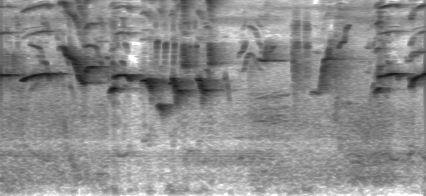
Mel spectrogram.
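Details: Oriental magpie-robin song for prompting reluctant caged birds to sing, with loud clear whistled slurs and warbles opening, softer twittering in the middle and a bright rising whistle at the end.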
